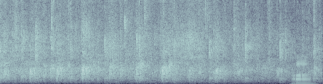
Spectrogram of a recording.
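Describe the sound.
An audience at an early-morning church service applauds in encouragement of a pastor and the S Gangnam community group, a steady, dense wash of clapping that holds for about three seconds, and a voice briefly starts speaking over it at the very end.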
